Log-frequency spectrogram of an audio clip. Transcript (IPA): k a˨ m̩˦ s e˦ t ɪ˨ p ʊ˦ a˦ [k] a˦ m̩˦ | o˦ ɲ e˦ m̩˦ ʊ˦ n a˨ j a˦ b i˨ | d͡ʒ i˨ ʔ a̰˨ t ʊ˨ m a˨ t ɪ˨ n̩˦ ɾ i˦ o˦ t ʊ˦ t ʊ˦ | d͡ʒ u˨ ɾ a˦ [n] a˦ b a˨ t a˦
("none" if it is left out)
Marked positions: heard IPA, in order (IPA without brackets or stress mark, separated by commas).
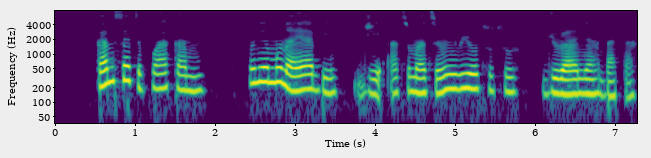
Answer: k, ɲ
